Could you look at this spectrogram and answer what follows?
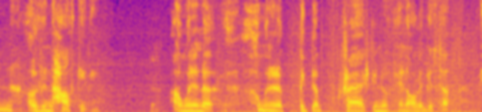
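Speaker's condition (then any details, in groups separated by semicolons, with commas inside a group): Partial right-side paralysis; right arm and leg paralyzed after fever, foot and arm operations; paralysis affected speech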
